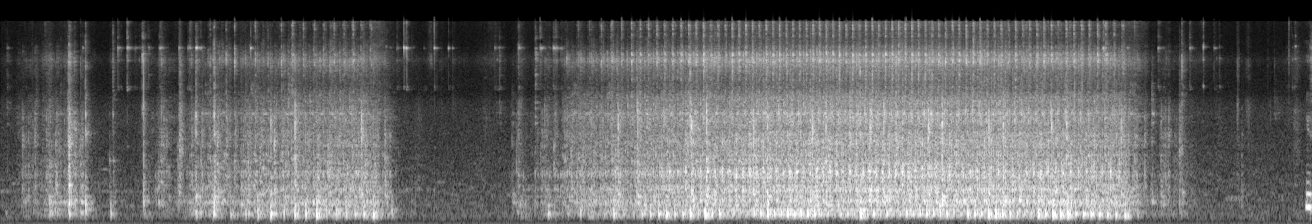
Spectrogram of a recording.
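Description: A sewing machine stitches red and golden lace onto a kurti neckline, its motor whirring and rattling in a few short bursts and then one long, steady run before stopping.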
